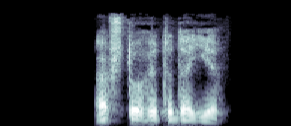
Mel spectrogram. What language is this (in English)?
Belarusian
